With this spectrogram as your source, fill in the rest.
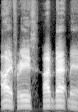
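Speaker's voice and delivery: slow, dragged out, lackluster, flat, with zero menace. Mocking the movie's line delivery as Batman: imitating bad Batman line delivery. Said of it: "that's the delivery you're gonna give us?".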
